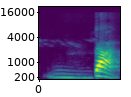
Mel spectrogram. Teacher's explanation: minha boca produz o som do ar que é a vogal Então vou produzir o som consonatal colocando a língua atrás os meus dentes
